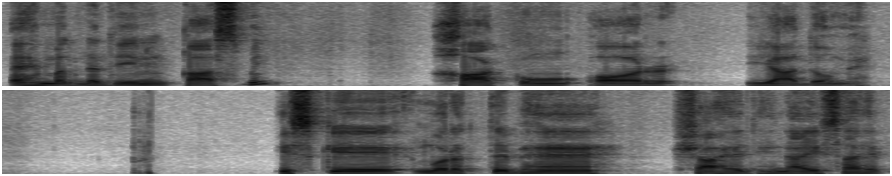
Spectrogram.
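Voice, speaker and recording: A man with a Pakistani accent presenting a literary book review in a measured, scholarly, deliberate way. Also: medium pitch, a little mellow. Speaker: literary guest presenter introducing books.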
